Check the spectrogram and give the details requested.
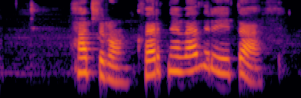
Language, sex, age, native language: Icelandic, female, 30-39, Icelandic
